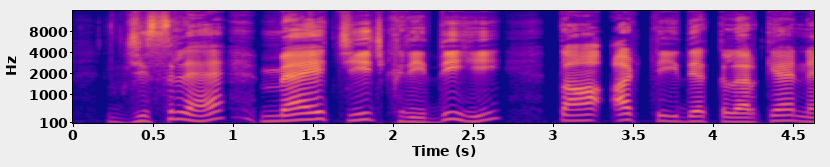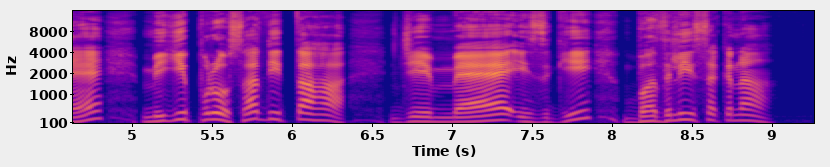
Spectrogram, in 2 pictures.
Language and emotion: Dogri, happy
